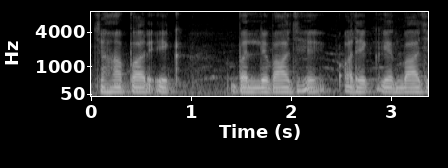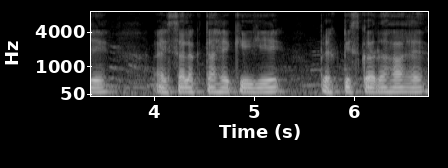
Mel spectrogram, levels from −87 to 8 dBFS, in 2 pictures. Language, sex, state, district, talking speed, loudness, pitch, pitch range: Hindi, male, Bihar, Kishanganj, 185 wpm, -26 LUFS, 110 Hz, 105-110 Hz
